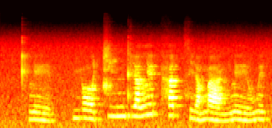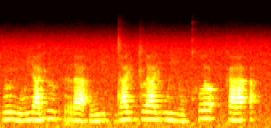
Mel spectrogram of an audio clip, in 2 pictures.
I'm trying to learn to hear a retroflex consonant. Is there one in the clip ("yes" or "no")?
no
